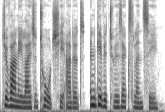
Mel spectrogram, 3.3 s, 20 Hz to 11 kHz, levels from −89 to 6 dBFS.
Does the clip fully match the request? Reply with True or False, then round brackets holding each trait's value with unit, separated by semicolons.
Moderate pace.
False (220 wpm)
